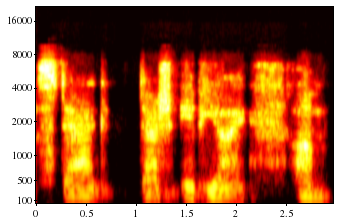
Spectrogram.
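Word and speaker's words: S2AG API: And the one that's highlighted right now, S2AG, pronounced stag-API.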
